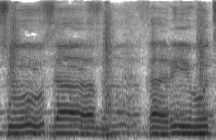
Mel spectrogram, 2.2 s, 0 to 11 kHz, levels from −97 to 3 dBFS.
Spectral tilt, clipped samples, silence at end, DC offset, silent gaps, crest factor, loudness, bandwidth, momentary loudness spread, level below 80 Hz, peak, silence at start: -4 dB/octave; under 0.1%; 0 s; under 0.1%; none; 16 dB; -16 LUFS; 11 kHz; 6 LU; -46 dBFS; 0 dBFS; 0 s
